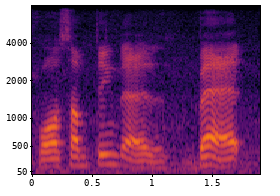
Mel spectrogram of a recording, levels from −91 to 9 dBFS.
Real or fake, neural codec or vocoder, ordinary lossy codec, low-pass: real; none; none; none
